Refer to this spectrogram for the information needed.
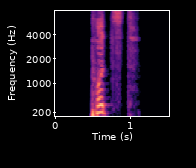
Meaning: inflection of putzen: 1. second/third-person singular present 2. second-person plural present 3. plural imperative
- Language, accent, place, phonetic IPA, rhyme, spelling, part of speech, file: German, Germany, Berlin, [pʊt͡st], -ʊt͡st, putzt, verb, De-putzt.ogg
